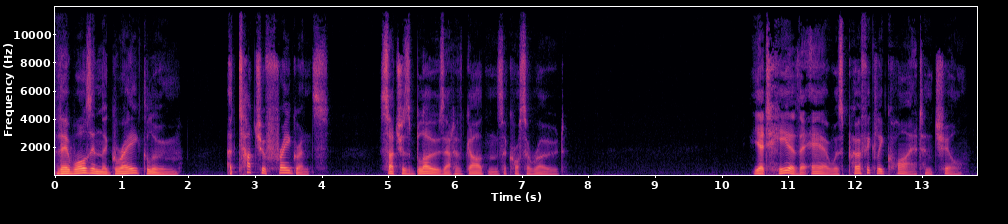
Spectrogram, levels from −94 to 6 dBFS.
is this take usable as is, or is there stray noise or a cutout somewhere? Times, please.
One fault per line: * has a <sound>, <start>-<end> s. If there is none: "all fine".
all fine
